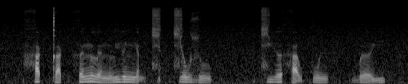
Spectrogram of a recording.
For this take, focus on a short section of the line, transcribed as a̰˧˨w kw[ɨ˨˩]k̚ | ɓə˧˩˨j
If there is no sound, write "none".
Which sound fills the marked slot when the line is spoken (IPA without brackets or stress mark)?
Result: ɨ˨˩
